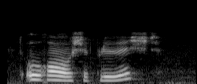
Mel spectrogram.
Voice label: "orange bluescht", Bas Rhin; vin; fleurs d’oranger

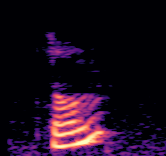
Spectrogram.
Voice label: "zang", alsace

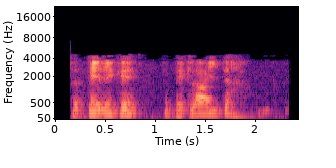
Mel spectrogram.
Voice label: "delegue", alsace

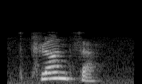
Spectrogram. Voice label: "pflanze", alsace

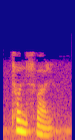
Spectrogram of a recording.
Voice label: "handzwaal", alsace

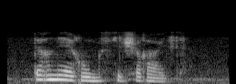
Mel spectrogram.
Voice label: "ernahrungssicherheit", alsace

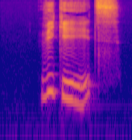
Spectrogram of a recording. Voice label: "wie gehts", alsace

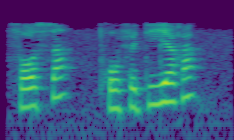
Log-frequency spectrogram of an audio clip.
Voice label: "fasse", alsace

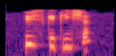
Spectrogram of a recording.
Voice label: "usgegliche", Bas Rhin; vin; équilibré

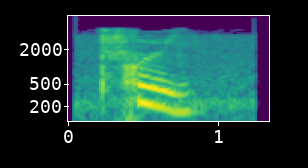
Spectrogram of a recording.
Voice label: "froj", alsace

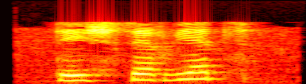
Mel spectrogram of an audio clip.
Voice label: "dischserviett", alsace

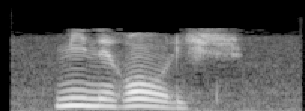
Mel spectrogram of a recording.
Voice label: "mineralisch", Bas Rhin

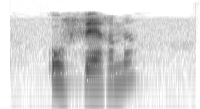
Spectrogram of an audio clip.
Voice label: "ufwarme", Bas Rhin; vin; réchauffer

